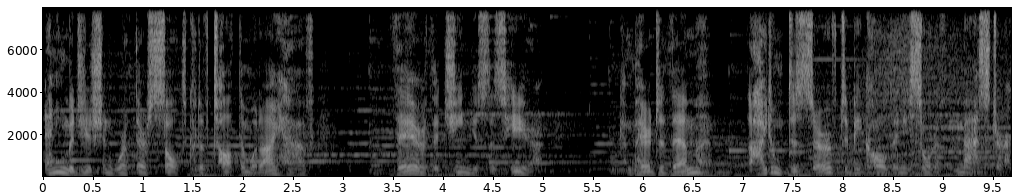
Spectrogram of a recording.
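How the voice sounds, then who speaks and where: A man voicing a gentle, humble stage magician. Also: mid-range voice, lightly acted. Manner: gentle, earnest diary reading. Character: humble, kindly adult male stage magician. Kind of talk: game voice-over narration. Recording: game audio with long reverb and music.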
